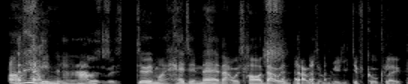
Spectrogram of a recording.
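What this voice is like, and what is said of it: A great-sounding accent. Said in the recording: “you have a great accent”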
